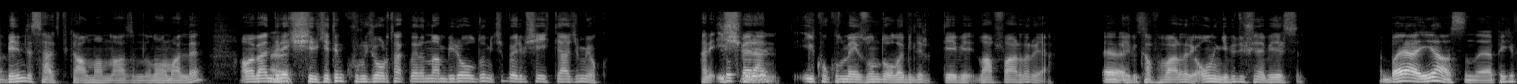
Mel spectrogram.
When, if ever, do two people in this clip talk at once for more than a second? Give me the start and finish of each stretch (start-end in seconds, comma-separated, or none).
none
